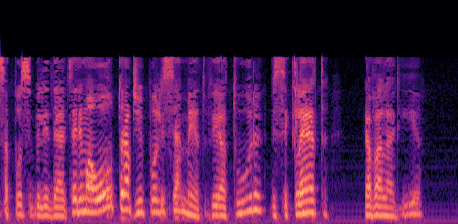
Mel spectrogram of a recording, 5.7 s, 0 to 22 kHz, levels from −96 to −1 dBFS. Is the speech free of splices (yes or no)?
no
